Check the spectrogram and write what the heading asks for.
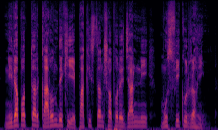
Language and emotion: Bengali, neutral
